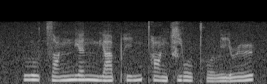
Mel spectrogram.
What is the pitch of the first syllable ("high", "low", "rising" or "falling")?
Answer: falling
